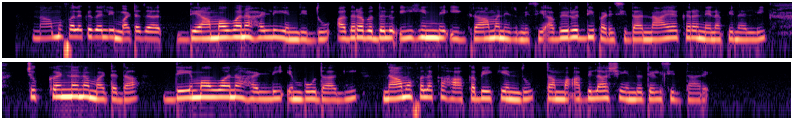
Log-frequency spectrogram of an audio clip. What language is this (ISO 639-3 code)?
kan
